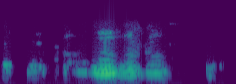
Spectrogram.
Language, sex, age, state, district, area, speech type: Assamese, male, 60+, Assam, Goalpara, urban, conversation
